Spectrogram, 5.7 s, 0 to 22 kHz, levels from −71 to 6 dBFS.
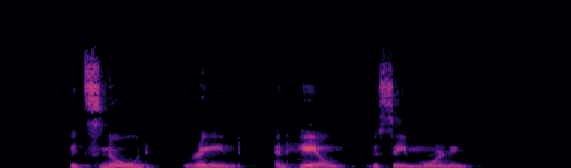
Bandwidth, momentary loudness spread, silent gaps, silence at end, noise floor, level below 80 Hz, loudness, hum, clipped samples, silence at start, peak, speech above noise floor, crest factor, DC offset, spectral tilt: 15.5 kHz; 18 LU; none; 1 s; under -90 dBFS; -76 dBFS; -30 LUFS; none; under 0.1%; 0.7 s; -12 dBFS; over 59 dB; 22 dB; under 0.1%; -2.5 dB/octave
